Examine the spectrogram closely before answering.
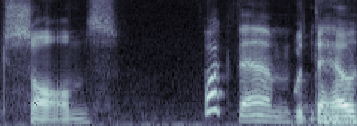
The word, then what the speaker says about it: Psalms: Who was the dumbass that put a P in front of pterodactyl? Yeah, who's out here putting P's in front of words that don't make noise? Right. Like Psalms.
